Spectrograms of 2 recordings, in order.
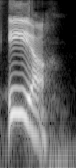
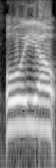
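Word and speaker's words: Oia: Or, like, we have one place very popular in Santorini, and the Greek name is Ia. It's one place, but because it's right, O-E-A, and that we pronounce it Greek E, many people they say, where is Oya, Oya, Oya?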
